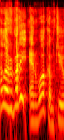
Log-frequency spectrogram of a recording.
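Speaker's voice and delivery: voice breaking, cracking, very high. Opening the recording with a greeting early in the morning: voice cracking. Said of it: "did my voices crack?".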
